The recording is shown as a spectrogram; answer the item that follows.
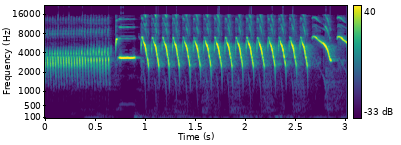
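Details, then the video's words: Canary song used as a master recording for tutoring young birds: a buzzy high trill, a short pure note, then fast repeated descending sweeps about six per second, ending in longer downslurred whistles, over faint low thumping. "Kicau Burung Kenari 90 II GACOR PANJANG Cocok untuk Masteran"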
